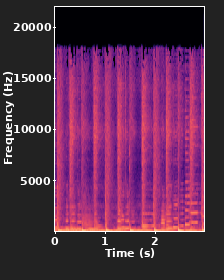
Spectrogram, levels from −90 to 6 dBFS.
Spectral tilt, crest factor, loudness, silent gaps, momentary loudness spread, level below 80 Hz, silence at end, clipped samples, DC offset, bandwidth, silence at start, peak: -5 dB/octave; 12 dB; -15 LUFS; none; 2 LU; -16 dBFS; 0 s; under 0.1%; under 0.1%; 19 kHz; 0 s; -2 dBFS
